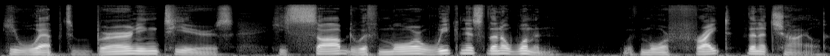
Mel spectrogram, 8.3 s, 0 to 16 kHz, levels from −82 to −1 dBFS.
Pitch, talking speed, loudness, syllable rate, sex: 95 Hz, 130 wpm, -20 LUFS, 3.0 syllables/s, male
